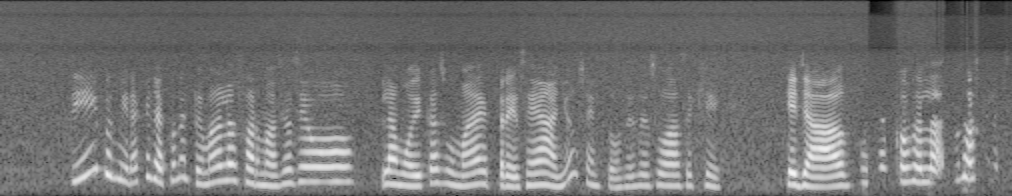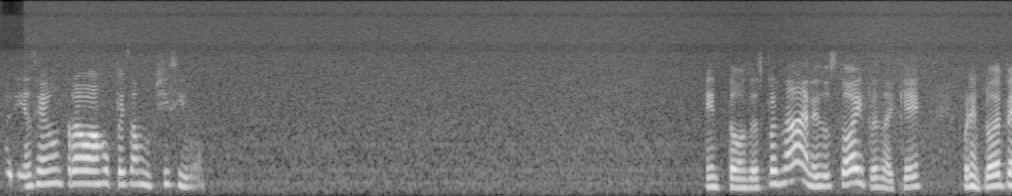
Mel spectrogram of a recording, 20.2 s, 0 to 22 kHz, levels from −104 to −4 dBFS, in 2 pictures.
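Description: A speech recording with speech suppressed in double talk at 8.71–8.98 s (a dip of about 10 dB) and 9.37–10.37 s (much deeper, around 25 dB), likely from an echo canceller ducking both sides while they overlap; the waveform shows sudden envelope hollows. At 9.64–9.72 s the other side's voice leaks through faintly, about 30 dB below the speech, likely residual loudspeaker echo, showing on a spectrogram as a weak, brief harmonic smear.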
